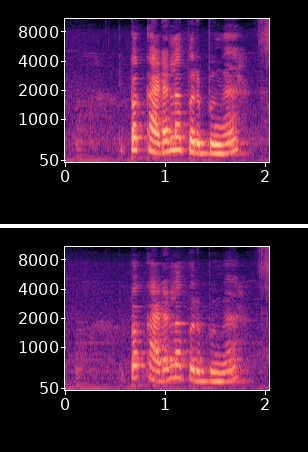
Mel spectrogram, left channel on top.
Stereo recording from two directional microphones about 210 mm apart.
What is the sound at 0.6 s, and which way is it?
A woman's voice, 40° left (ahead or behind).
